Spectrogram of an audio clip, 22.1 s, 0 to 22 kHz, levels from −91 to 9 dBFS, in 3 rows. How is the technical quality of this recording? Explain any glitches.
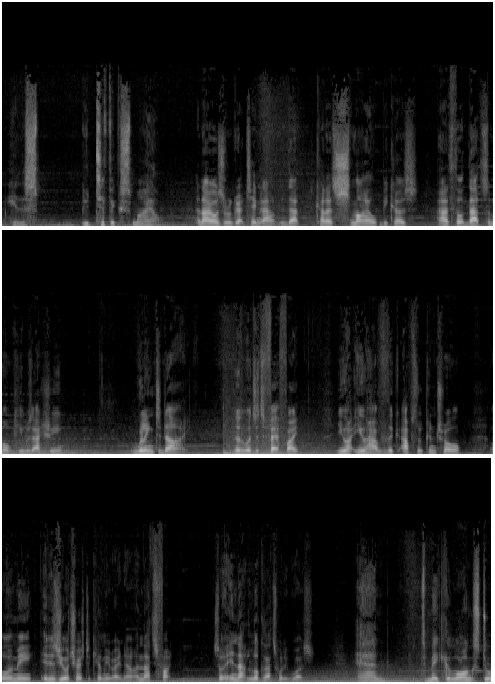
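No glitches turn up anywhere in this recording. Nothing in the audio stands out as a technical fault that needs explaining.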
